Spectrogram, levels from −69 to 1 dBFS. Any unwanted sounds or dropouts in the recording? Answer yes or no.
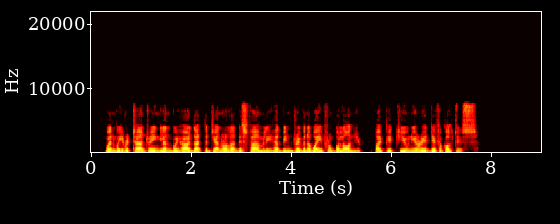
no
